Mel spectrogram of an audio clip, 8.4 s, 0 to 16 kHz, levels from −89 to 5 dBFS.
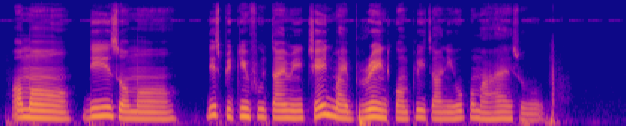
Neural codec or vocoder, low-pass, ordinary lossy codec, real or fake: none; 14.4 kHz; none; real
